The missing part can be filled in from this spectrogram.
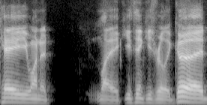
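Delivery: ordinary delivery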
